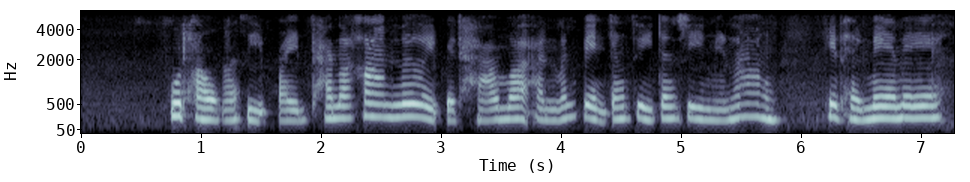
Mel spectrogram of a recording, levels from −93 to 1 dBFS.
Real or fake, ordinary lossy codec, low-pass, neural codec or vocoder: fake; none; 5.4 kHz; codec, 16 kHz in and 24 kHz out, 1.1 kbps, FireRedTTS-2 codec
